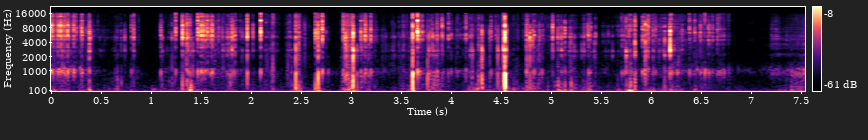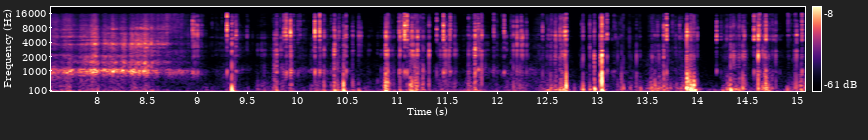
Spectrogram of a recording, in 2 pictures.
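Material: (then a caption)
Salt. Fingers rub and press coarse sea salt crystals in a small hollow wooden bowl, producing dense, bright crunching and scratching crackles. Around the middle, the crunching briefly gives way to a softer, smoother rubbing before the sharp crackles return.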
